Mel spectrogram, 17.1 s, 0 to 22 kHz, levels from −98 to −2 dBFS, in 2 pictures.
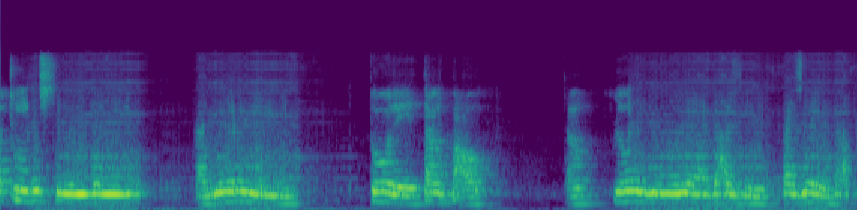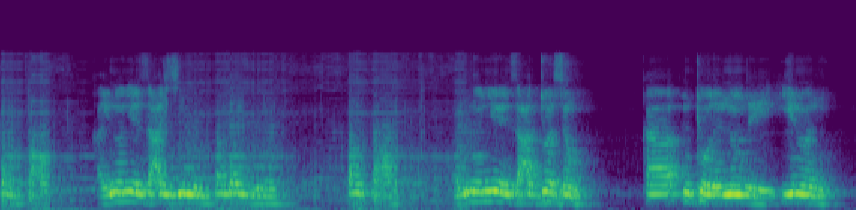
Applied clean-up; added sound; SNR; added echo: neural separator model SepFormer DNS4.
